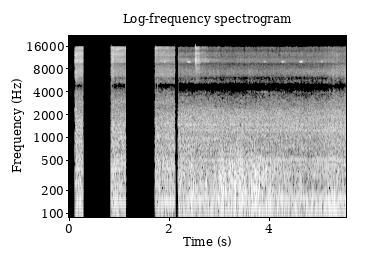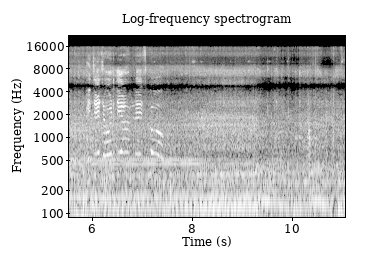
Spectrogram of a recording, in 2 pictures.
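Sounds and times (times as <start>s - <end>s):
low engine hum: 0.9s - 11.0s
tyre and wind noise: 1.8s - 6.8s.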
